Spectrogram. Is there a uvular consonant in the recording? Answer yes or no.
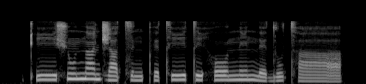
no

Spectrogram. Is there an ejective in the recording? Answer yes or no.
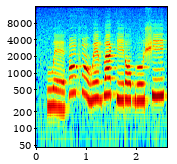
no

